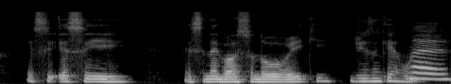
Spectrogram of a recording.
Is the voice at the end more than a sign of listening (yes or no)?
yes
